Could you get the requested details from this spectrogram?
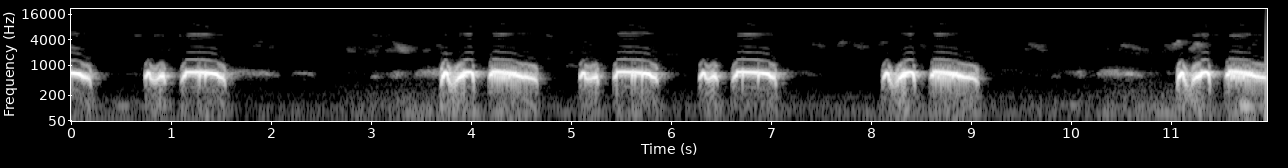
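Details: Kept spotted dove cooing, used to lure wild doves to a trapping place. Irregularly spaced paired coos, each pair a quavering note followed by a long descending one, in a quiet setting.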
